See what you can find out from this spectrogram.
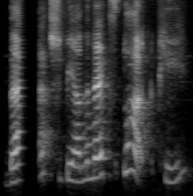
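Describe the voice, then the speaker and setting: Earnest, affectionate heroine for radio drama, high voice, excitable and fretful, female actor. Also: moderate pace. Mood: inquisitive. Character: earnest, excitable sweetheart sidekick of a sleuth, female. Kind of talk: vintage radio drama acting.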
